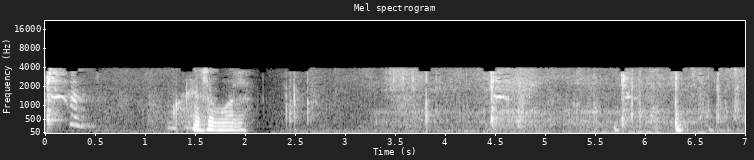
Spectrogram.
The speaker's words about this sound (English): Allergy? No. I don't know. Just had a cough.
